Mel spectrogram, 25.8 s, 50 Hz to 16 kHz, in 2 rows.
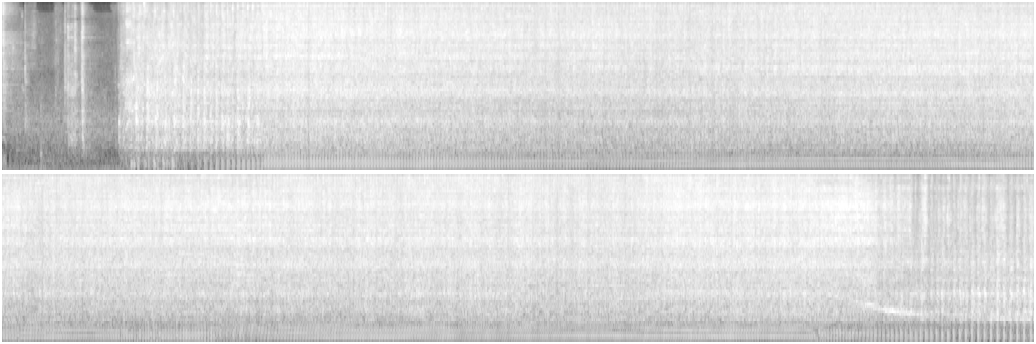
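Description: A Predator 212 small gas engine, driving a generator in a series hybrid powertrain, starts up and then runs steadily and loudly for over twenty seconds, its note dipping and recovering under changing load before it cuts off.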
